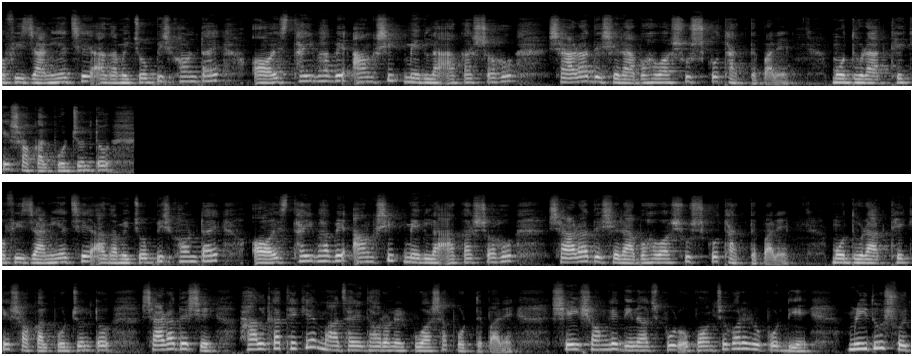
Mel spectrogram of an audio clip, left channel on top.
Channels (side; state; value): left; drops out; at 10.5 s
